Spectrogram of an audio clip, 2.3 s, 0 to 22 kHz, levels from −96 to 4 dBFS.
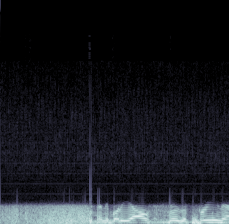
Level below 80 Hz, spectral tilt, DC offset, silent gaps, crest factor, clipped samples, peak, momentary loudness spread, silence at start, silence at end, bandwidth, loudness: -34 dBFS; -12 dB/octave; under 0.1%; none; 12 dB; under 0.1%; 0 dBFS; 8 LU; 0 s; 0 s; 2.5 kHz; -12 LUFS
